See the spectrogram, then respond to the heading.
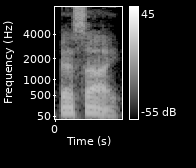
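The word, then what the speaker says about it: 四: Note, although for in Chinese is pronounced SI, sure is likely used here because SI does not sound as good.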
